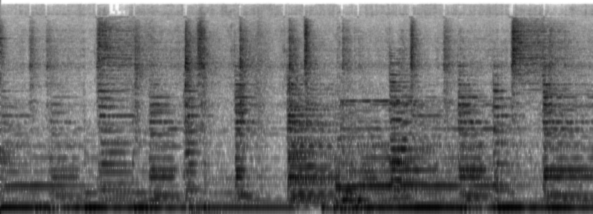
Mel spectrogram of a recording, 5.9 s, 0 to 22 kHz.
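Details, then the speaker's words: JVC KD-V300 cassette deck after repair (was stuck in record with motor running), playing back its own recording of a piano track; piano notes hold steady pitch with no wavering or warble, tape drive runs at even speed; normal playback, no wow or flutter. "now you probably notice I picked the track that has piano in here so we can hear Wow and flutter and this is sounding very good I'm quite impressed with the sound of this"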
